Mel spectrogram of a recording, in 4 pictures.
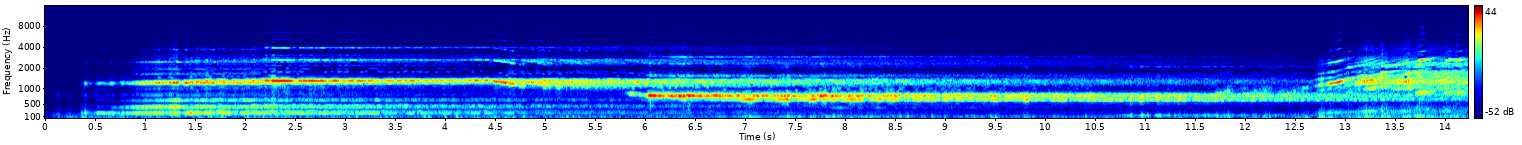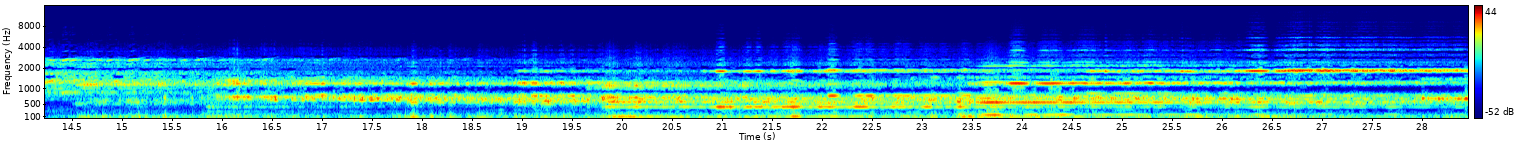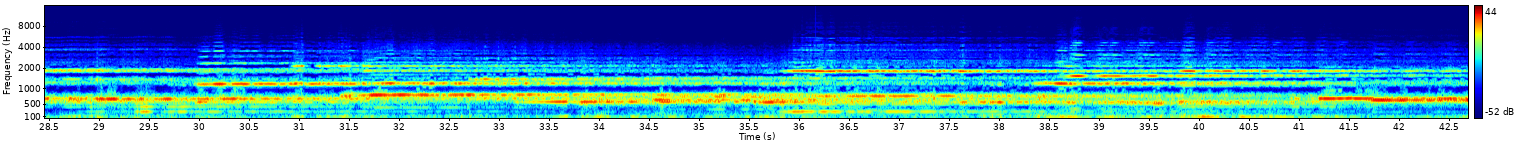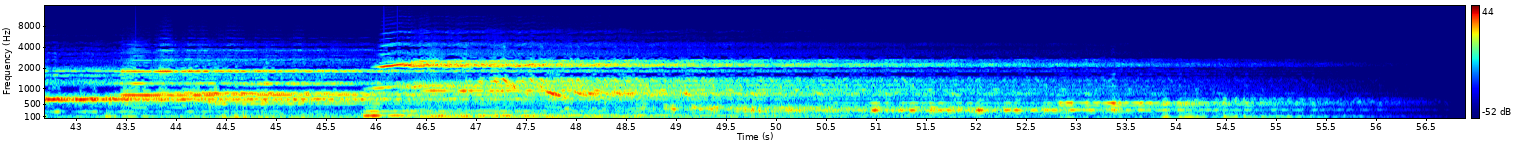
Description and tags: Samurai Jugular - 19
A samurai at your jugular! Weird sound effects I made that you can have, too.
dilation, effect, experimental, high-pitched, sci-fi, sfx, sound, spacey, sweetener, time, trippy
